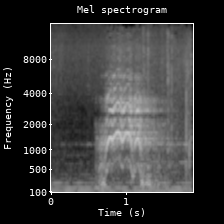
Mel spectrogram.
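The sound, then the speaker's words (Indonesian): A horse of a royal carriage lets out a loud, wavering whinny that rises and falls for about a second, over a steady low rumble with hooves clip-clopping in the background. “Terus datang. Ada memakai kuda kencana.”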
